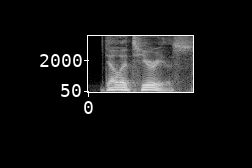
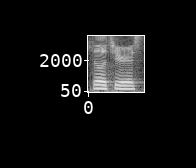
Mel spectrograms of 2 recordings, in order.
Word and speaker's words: deleterious: Many factors account for the, how do you say this word? – Deleterious. – Deleterious, thank you.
